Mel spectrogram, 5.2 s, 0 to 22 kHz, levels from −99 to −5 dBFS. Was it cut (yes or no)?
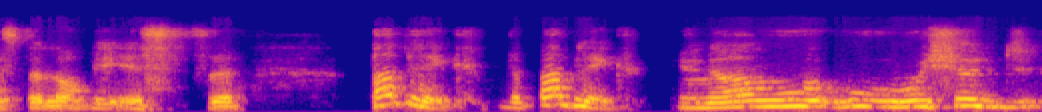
no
